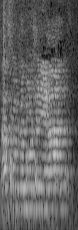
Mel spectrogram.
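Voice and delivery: high-pitched shouting. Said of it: "Inutile de gueuler comme ça".

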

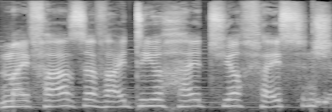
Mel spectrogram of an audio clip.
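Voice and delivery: put-on German-accented voice. Actor recording a line after being asked to use normal voice, put-on German accent. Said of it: "You did it again".

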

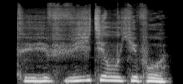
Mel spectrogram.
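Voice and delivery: shaky, trembling, wavering, quavering voice. A wounded woman, laid on her back, asks her helper in a trembling voice. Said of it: "Дрожащим голосом спросила она".

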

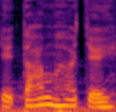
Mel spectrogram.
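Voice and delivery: weak, barely audible voice. Reading a story, the narrator voices a woman with a broken leg asking through the door, faint and feeble. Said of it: "hỏi với giọng thều thào".

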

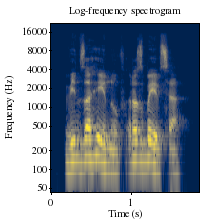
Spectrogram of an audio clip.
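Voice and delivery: ordinary delivery

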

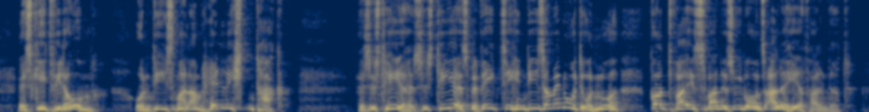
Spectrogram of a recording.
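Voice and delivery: high, gasping blurt, words forced out between pants. Reading a story, a panting man bursts in on the scientists: blurted out, gasping. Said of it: "stieß er hervor".

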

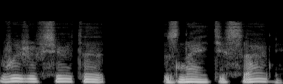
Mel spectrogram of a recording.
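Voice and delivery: kind, gentle tone. An old man answers a young man's question; say it gently. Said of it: "ласково сказал старик".

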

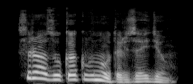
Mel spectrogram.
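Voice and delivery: usual speaking voice

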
